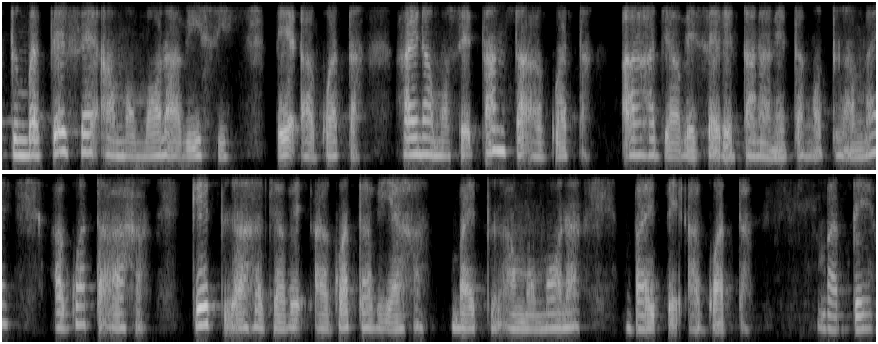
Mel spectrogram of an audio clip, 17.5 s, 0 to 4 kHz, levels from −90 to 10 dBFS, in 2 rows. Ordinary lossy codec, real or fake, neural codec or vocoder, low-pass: Opus, 16 kbps; fake; codec, 16 kHz, 4 kbps, FreqCodec, larger model; 3.6 kHz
